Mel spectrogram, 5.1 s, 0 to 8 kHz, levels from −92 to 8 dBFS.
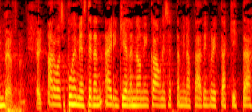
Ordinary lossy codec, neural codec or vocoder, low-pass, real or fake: none; none; none; real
